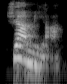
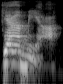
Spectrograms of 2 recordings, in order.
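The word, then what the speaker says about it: جامعة: Yeah, especially the letter Jim, depending on who's saying it, depending on where they're from. Yeah. Egyptians will say gamia, and Lebanese jamia.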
